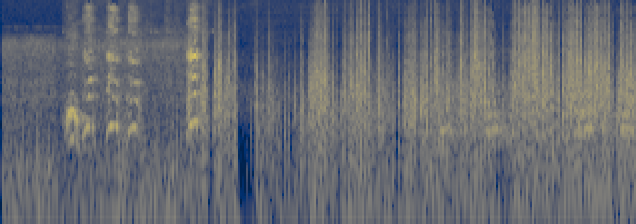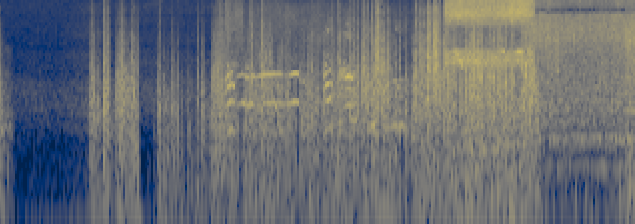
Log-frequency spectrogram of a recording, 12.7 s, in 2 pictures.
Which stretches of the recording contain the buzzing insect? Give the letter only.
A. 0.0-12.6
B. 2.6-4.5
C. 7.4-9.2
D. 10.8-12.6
D.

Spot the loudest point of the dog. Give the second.
1 s.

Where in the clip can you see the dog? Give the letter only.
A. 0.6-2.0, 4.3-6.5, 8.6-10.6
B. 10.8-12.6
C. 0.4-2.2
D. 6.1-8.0
A.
